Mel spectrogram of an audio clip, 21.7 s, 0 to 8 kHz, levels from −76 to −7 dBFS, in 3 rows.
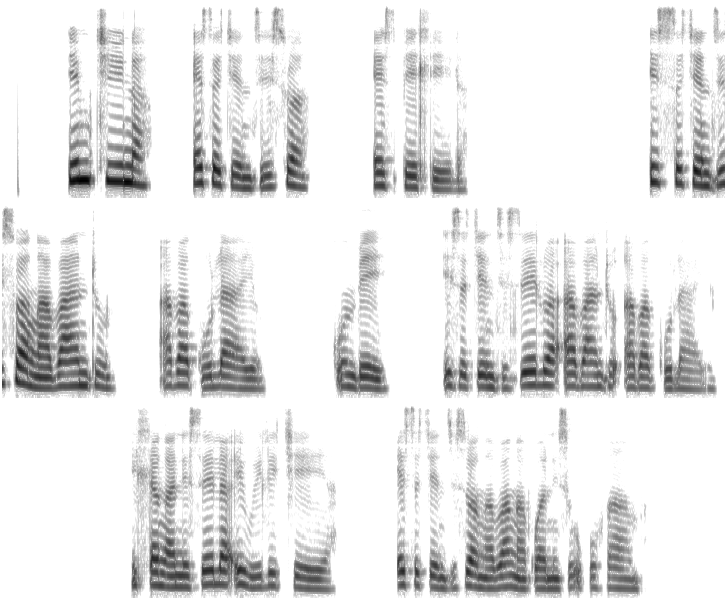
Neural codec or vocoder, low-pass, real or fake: none; 7.2 kHz; real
